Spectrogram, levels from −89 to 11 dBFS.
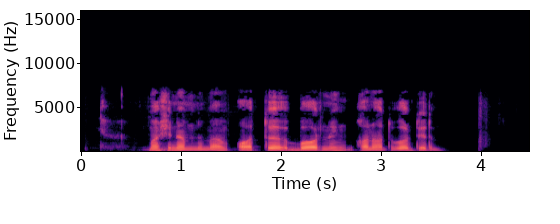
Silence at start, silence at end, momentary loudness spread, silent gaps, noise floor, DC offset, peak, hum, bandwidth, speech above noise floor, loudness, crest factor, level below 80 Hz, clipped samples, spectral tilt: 0.2 s; 0.9 s; 8 LU; none; -59 dBFS; under 0.1%; -4 dBFS; none; 7.4 kHz; 37 dB; -22 LUFS; 20 dB; -66 dBFS; under 0.1%; -5 dB/octave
